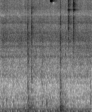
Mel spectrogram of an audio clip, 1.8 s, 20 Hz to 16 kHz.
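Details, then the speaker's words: 1991 Dodge Grand Caravan SE petrol V6 idling on first start after about 20 years abandoned, not yet warm (thermostat not open); low steady rumble with a couple of light ticks, quieting as oil circulates, decent oil pressure and charging: normal idle. "Look at that, after 20 years, that thing it sounds pretty good. No. It's starting to quiet up. It is. Well, everything's getting good oil there."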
